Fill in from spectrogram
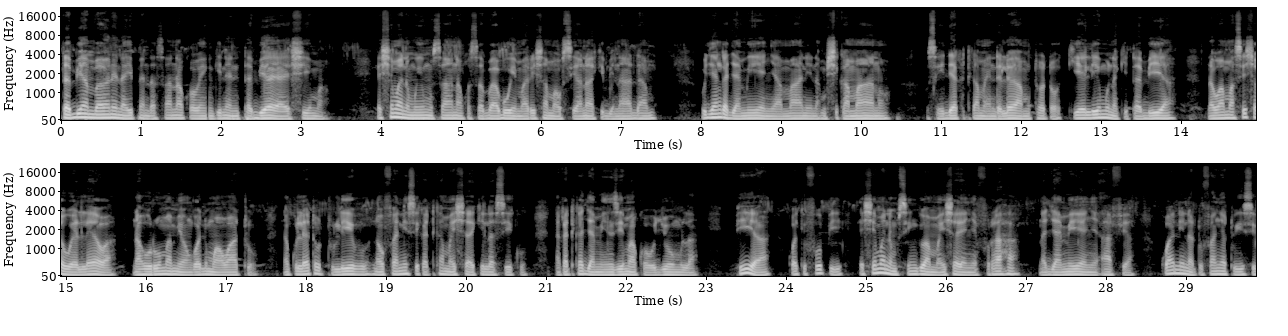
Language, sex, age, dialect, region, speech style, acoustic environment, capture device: Swahili, male, 25-34, Kenya - Mombasa, Kenya, relaxed; focused, people talking; nature, mobile / Linux / Chrome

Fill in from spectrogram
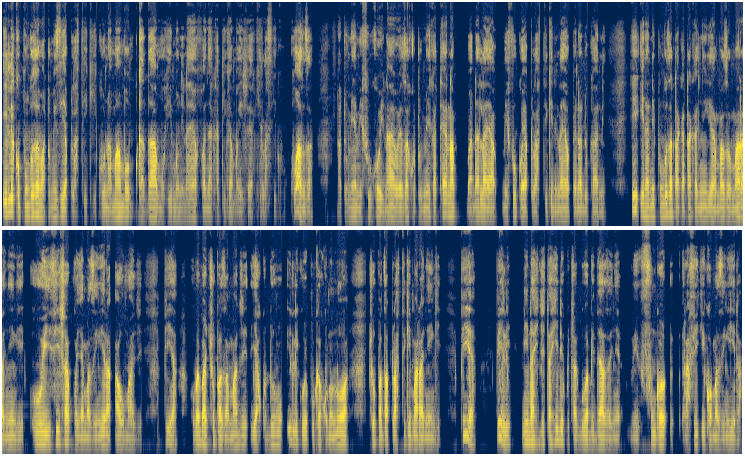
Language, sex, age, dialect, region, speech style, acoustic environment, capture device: Swahili, male, 18-24, Kenya - Mombasa, Kenya, relaxed, people talking, mobile / Linux / Chrome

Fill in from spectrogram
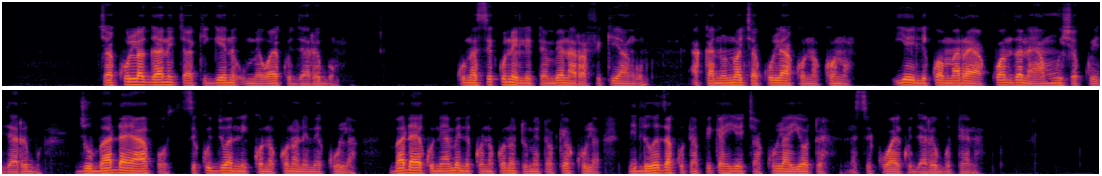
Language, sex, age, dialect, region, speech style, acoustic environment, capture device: Swahili, male, 25-34, Kenya - Mombasa, Kenya, happy, people talking, mobile / Linux / Chrome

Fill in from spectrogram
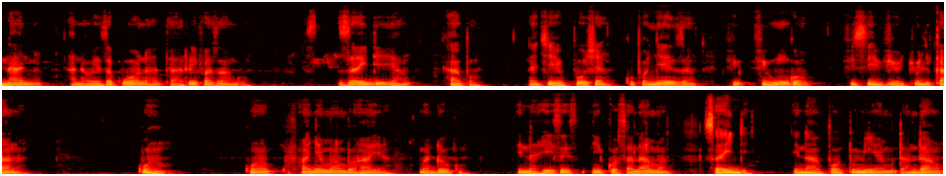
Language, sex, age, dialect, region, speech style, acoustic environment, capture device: Swahili, male, 25-34, Kenya - Nairobi Sheng-influenced, Kenya, relaxed, silence; nature, mobile / Linux / Chrome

